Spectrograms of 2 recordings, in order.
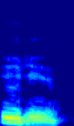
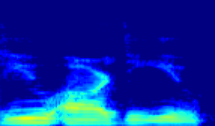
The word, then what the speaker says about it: Urdu: And he's reading in it's pronounced Urdu, but it's Urdu.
